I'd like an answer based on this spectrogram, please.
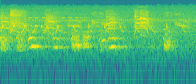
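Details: Blackcreek hound pups, including Ringo, Mingo and Choco, running in the morning. A chorus of distant bays comes in uneven waves, long drawn notes overlapping with shorter choppy yelps that fade toward the end.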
